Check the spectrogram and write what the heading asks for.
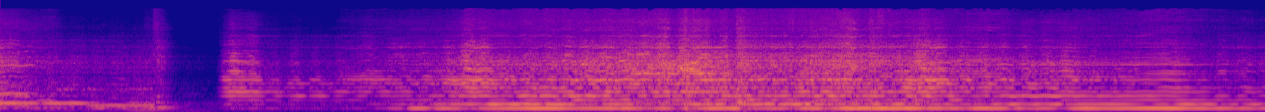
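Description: Sampled solo cello from the Cello Untamed library's Storms articulation, held on a single note. One note fades out about two seconds in and a new one begins. From about four seconds in it grows louder and thicker and more angry as the mod wheel stacks calm, lively and wild improvised cello layers on top of each other.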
